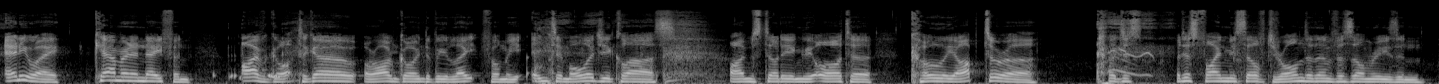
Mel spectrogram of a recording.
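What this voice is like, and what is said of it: Put-on Liverpool accent impression. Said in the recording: “Your accent is seems to have changed quite a bit since we were back in Liverpool ... brush up my Liverpool ... Are you impersonating Ringo? ... I think you've offended Sir Paul.”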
